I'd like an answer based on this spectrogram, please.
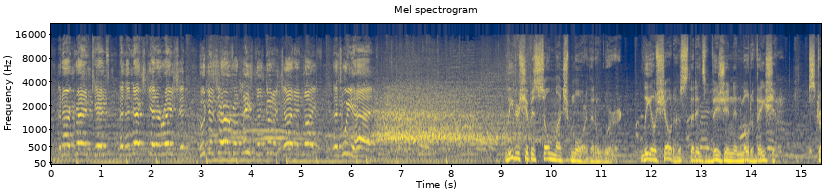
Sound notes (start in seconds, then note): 6.7 cheers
